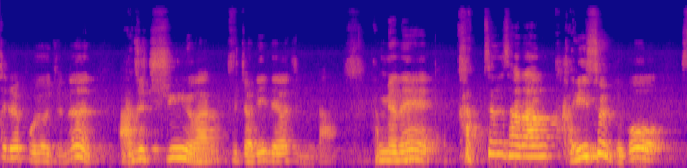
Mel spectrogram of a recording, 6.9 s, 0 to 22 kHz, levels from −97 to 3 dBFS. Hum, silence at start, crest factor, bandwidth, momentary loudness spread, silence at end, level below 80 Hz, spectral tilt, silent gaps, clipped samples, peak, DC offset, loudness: none; 0 s; 16 dB; 13 kHz; 10 LU; 0 s; -60 dBFS; -6.5 dB/octave; none; under 0.1%; -4 dBFS; under 0.1%; -21 LUFS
